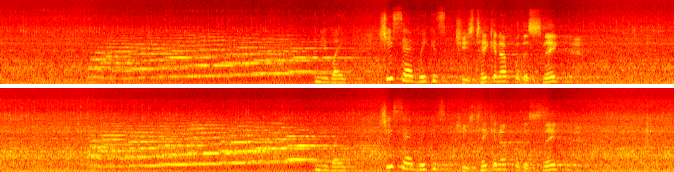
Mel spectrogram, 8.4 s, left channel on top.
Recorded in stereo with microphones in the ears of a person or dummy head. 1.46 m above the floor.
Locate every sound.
1.1 s a trumpet: 80° right, 8.5 m
3.9 s a woman speaking: 30° left (ahead or behind), 0.7 m
5.7 s a man speaking: 35° left (ahead or behind), 1.6 m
